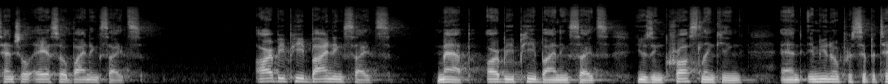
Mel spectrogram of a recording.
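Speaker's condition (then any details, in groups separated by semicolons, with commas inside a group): No condition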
